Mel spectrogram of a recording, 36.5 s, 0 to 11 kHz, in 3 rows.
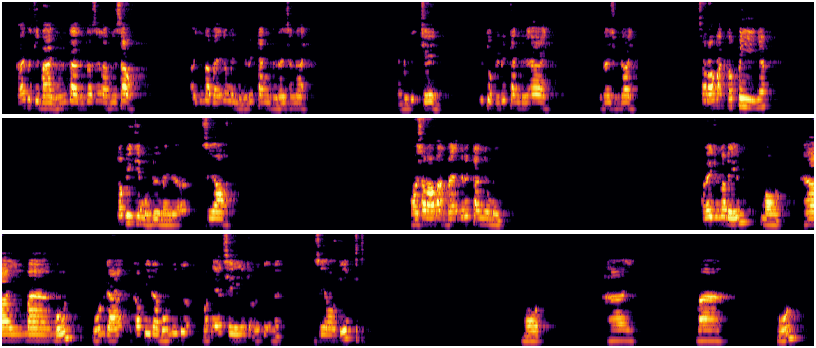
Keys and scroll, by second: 10.3 space, 11.9 space, 13.0 Escape, 15.2-15.5 typing, 18.1 space, 22.3 space, 25.7 space, 26.7 Escape, 26.7 `, 26.9 Escape, 27.0 Escape, 29.1 c, 29.4 o, 29.7 space.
